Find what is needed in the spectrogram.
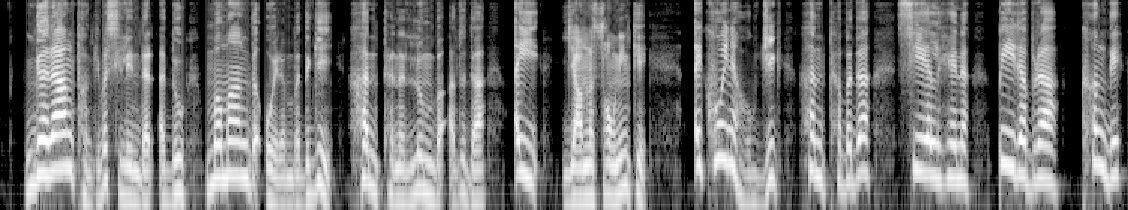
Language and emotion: Manipuri, angry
